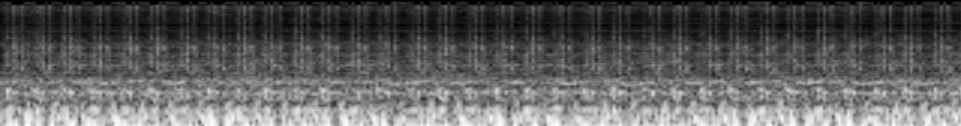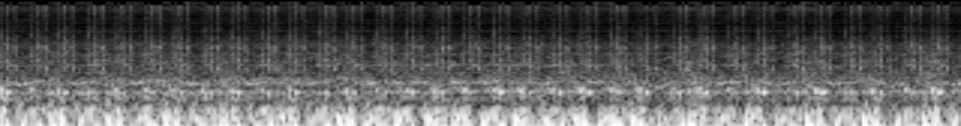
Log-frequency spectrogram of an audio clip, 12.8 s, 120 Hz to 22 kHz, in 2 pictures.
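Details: 1982 MSE Trans Am with swapped Pontiac V8, fired up after storage and washing: rough idle with steady rapid knock under the exhaust beat; owner suspects valve train knock, may pop valve covers.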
